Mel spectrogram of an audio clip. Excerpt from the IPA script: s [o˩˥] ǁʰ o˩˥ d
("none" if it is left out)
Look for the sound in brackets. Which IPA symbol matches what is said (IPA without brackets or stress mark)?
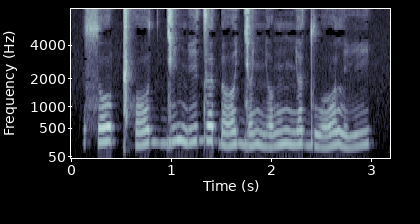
o˧˥˧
